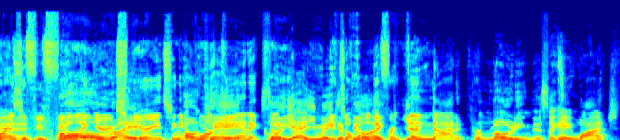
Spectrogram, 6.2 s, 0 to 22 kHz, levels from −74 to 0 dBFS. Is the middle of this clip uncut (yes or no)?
yes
